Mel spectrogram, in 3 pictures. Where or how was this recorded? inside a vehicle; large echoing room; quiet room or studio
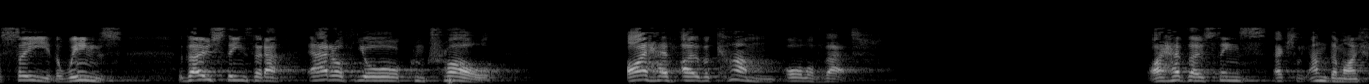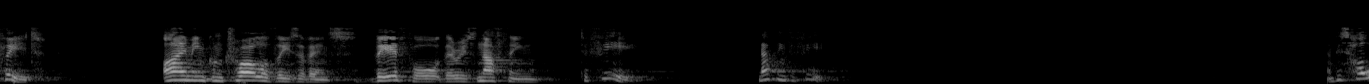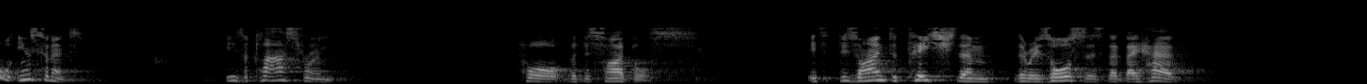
large echoing room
